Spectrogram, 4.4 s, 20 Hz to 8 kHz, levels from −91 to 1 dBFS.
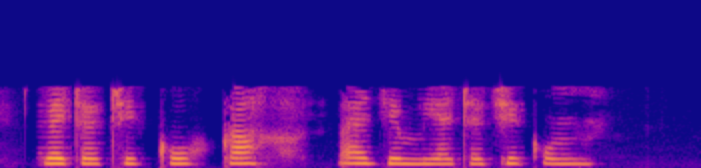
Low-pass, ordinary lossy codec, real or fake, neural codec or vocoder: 7.2 kHz; AAC, 16 kbps; fake; codec, 16 kHz, 1 kbps, FunCodec, trained on LibriTTS, 50 frames a second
